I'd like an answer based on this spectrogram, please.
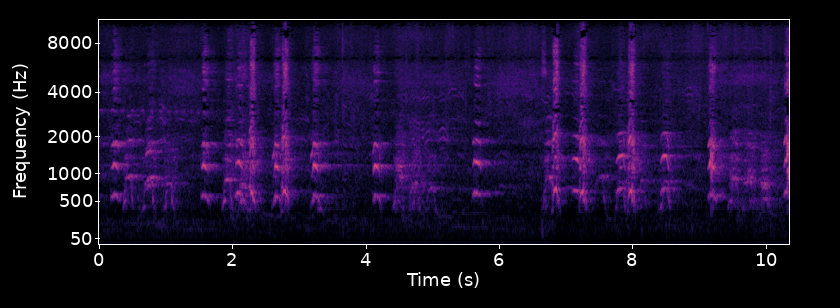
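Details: German Shepherds of a breeding and competition working group barking in uneven bursts, clusters of loud barks separated by short pauses, with human speech heard in the background.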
